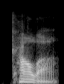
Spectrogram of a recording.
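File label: "coulée", American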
